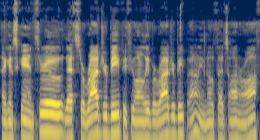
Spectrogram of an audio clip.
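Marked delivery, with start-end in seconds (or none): none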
